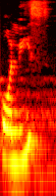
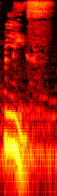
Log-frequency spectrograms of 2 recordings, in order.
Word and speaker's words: police: is loose next one it's not police the quest pronunciation for this word is police police the next word is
